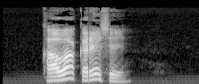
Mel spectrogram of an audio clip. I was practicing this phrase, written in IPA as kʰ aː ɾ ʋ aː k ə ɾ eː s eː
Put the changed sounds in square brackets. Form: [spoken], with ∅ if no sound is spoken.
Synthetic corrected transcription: kʰ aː [∅] ʋ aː k ə ɾ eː s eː

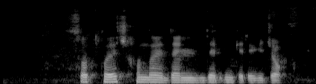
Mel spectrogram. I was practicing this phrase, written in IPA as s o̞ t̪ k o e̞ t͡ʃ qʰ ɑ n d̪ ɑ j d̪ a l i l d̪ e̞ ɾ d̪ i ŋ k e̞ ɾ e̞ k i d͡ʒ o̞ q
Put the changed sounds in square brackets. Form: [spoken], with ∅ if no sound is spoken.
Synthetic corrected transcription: s o̞ t̪ [q] o e̞ t͡ʃ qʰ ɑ n d̪ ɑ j d̪ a l i l d̪ e̞ ɾ d̪ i ŋ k e̞ ɾ e̞ [ɡ] i d͡ʒ o̞ q

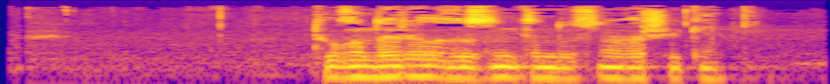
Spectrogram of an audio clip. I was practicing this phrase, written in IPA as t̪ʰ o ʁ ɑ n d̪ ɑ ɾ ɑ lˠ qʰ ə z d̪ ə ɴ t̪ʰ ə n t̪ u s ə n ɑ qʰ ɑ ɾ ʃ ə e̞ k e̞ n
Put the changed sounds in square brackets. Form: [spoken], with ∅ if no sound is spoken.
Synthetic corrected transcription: t̪ʰ [u] ʁ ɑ n d̪ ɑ ɾ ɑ lˠ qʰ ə z d̪ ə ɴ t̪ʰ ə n [d̪] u s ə n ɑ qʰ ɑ ɾ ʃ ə e̞ k e̞ n

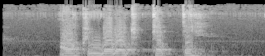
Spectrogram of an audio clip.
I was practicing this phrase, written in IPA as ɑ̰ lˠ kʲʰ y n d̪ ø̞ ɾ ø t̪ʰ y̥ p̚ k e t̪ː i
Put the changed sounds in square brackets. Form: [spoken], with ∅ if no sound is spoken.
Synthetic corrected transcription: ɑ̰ lˠ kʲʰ y n d̪ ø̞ ɾ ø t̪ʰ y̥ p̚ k e t̪ː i

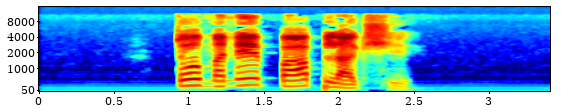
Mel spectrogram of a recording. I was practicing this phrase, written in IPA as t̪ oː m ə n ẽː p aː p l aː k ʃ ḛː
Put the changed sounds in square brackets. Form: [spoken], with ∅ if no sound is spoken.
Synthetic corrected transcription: t̪ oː m ə n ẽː p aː p l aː [ɡ] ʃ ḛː

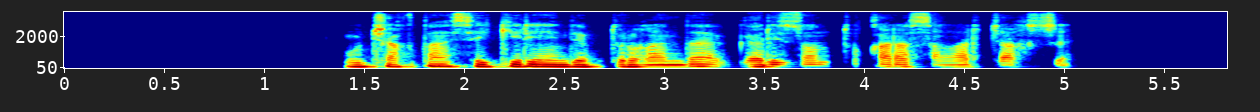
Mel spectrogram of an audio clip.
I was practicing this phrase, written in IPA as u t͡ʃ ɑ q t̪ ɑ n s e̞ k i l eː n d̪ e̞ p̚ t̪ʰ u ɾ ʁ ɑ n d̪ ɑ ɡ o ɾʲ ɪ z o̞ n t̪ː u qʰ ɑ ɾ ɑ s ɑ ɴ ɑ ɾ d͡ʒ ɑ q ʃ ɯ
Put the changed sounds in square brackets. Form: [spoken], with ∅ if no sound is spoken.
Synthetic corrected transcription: u t͡ʃ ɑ q t̪ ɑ n s e̞ k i [ɾ] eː n d̪ e̞ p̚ t̪ʰ u ɾ ʁ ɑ n d̪ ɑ ɡ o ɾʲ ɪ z o̞ n t̪ː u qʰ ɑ ɾ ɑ s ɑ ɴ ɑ ɾ d͡ʒ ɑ q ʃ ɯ

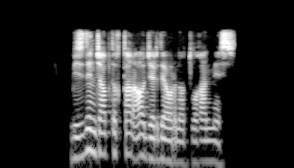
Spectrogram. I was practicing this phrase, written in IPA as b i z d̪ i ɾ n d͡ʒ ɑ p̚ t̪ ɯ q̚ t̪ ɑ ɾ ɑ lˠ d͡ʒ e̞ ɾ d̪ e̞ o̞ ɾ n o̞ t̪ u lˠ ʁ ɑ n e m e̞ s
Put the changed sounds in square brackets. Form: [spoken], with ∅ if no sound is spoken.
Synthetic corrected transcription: b i z d̪ i [∅] n d͡ʒ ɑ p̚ t̪ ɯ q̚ t̪ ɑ ɾ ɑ lˠ d͡ʒ e̞ ɾ d̪ e̞ o̞ ɾ n o̞ t̪ u lˠ ʁ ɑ n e m e̞ s

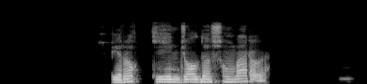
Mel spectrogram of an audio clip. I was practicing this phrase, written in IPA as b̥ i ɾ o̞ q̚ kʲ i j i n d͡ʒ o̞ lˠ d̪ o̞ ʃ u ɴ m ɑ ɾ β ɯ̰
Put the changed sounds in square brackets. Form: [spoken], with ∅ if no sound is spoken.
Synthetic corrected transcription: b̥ i ɾ o̞ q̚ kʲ i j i n d͡ʒ o̞ lˠ d̪ o̞ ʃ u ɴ [b] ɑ ɾ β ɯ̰

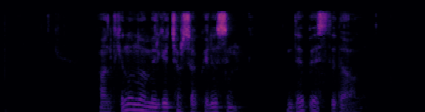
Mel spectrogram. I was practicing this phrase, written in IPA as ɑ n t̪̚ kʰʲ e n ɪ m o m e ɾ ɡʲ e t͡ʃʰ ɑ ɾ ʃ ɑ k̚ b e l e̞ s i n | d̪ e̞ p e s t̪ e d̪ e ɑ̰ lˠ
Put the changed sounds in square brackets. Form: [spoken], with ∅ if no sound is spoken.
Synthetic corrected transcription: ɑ n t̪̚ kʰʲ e n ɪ [n] o m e ɾ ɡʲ e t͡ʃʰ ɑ ɾ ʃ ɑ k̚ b e l e̞ s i [ŋ] | d̪ e̞ p e s t̪ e d̪ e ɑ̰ lˠ

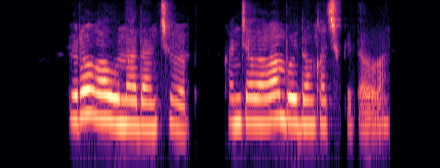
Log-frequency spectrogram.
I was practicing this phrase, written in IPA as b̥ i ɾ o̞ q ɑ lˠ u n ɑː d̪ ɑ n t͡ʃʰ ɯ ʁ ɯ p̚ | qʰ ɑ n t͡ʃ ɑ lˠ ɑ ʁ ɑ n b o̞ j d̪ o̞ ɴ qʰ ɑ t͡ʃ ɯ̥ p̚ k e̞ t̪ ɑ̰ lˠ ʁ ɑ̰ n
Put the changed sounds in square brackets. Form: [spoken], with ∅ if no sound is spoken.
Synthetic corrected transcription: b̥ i ɾ o̞ q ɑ lˠ u n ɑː d̪ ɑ n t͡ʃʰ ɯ ʁ ɯ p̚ | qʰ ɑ n t͡ʃ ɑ lˠ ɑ ʁ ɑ n b o̞ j d̪ o̞ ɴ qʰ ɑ t͡ʃ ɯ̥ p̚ k e̞ t̪ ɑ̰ lˠ ʁ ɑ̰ n

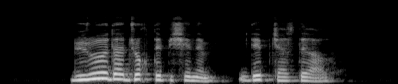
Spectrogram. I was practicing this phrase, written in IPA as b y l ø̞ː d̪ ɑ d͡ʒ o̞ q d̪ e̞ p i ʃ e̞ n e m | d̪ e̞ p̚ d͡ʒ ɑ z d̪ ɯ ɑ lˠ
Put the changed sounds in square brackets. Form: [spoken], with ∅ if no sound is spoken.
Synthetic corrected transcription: b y [ɾ] ø̞ː d̪ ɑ d͡ʒ o̞ q d̪ e̞ p i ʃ e̞ n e m | d̪ e̞ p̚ d͡ʒ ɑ z d̪ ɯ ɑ lˠ

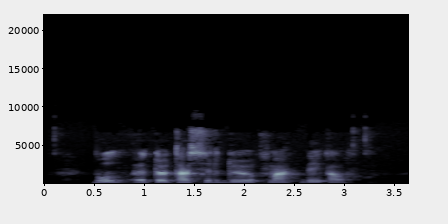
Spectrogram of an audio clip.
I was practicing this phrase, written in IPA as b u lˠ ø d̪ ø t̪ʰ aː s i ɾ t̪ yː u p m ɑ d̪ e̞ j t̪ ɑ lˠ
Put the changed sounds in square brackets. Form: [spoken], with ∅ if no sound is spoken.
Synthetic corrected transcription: b u lˠ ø [t̪] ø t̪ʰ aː s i ɾ [d̪] yː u [q] m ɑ d̪ e̞ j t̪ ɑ lˠ

